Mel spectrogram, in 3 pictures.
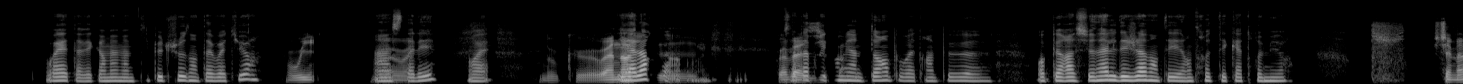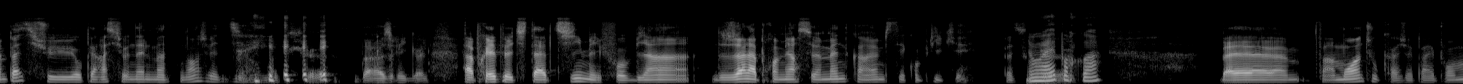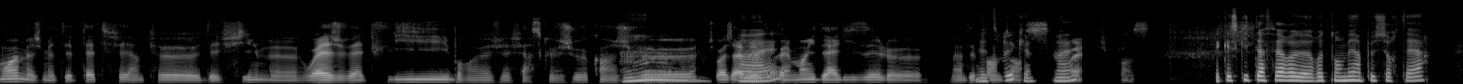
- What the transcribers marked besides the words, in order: sigh; laugh
- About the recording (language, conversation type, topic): French, podcast, Comment as-tu vécu ton départ du foyer familial ?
